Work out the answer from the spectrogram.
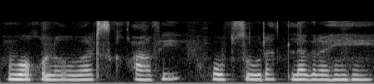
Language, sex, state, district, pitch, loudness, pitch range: Hindi, female, Madhya Pradesh, Bhopal, 225 Hz, -19 LUFS, 220-235 Hz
